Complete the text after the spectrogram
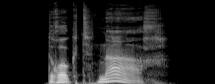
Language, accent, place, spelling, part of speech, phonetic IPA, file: German, Germany, Berlin, druckt nach, verb, [ˌdʁʊkt ˈnaːx], De-druckt nach.ogg
- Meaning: inflection of nachdrucken: 1. second-person plural present 2. third-person singular present 3. plural imperative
